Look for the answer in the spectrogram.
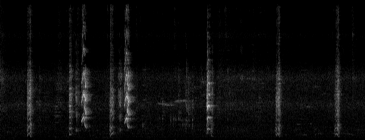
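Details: Indian ringneck parakeet talking in brisk high-pitched squeaky syllables, a quick cluster of three or four near the start, then single sharp notes separated by pauses of about a second.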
